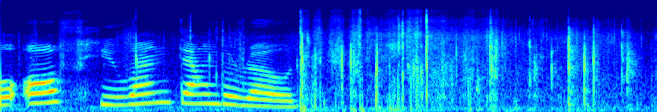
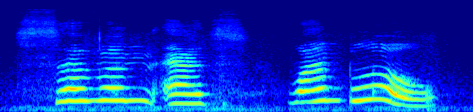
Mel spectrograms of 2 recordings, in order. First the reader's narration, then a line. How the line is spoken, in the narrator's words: cried the king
